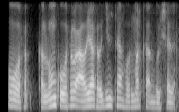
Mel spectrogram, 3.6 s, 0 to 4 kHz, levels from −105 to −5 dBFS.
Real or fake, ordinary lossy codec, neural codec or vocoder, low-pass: fake; none; autoencoder, 48 kHz, 32 numbers a frame, DAC-VAE, trained on Japanese speech; 3.6 kHz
